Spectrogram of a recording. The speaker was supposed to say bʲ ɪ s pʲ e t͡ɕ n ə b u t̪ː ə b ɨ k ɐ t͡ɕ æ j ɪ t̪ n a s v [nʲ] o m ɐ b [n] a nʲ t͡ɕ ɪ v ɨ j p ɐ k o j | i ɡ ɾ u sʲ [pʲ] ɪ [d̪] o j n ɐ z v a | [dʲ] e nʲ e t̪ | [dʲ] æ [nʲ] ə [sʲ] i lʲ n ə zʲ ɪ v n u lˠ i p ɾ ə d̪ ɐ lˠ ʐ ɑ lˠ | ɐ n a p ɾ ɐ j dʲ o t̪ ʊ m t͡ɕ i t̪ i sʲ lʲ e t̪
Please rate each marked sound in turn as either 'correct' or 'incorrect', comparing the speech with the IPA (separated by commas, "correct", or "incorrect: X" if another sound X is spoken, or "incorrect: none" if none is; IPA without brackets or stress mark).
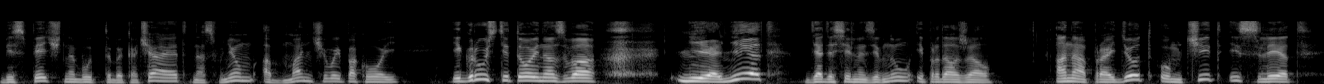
correct, incorrect: m, incorrect: tʲ, incorrect: t̪, incorrect: nʲ, correct, incorrect: dʲ, correct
